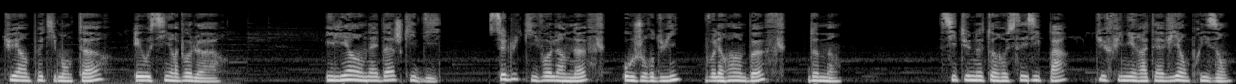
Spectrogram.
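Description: A stern, fed-up cartoon mother acted by a woman speaks in a scolding, deliberate way. Her voice is mellow and husky, with faint music playing behind her. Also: lowish voice, no room sound. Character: stern, exasperated mother of a wayward son. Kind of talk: scripted cartoon dialogue.

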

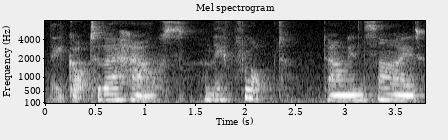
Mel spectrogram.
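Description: A woman in her forties reading a rhyming children's storybook aloud with expressive, deliberate phrasing. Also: medium pitch. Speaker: storytime reader. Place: living room, indoors. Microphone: camera a few feet away. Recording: echoey room, distant mic, faint noise.

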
